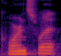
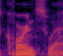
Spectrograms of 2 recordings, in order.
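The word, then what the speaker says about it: Corenswet: and uh what's his name David Corn sweat corn sweat I don't know how pronounce that yeah corn sweat wait hang on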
